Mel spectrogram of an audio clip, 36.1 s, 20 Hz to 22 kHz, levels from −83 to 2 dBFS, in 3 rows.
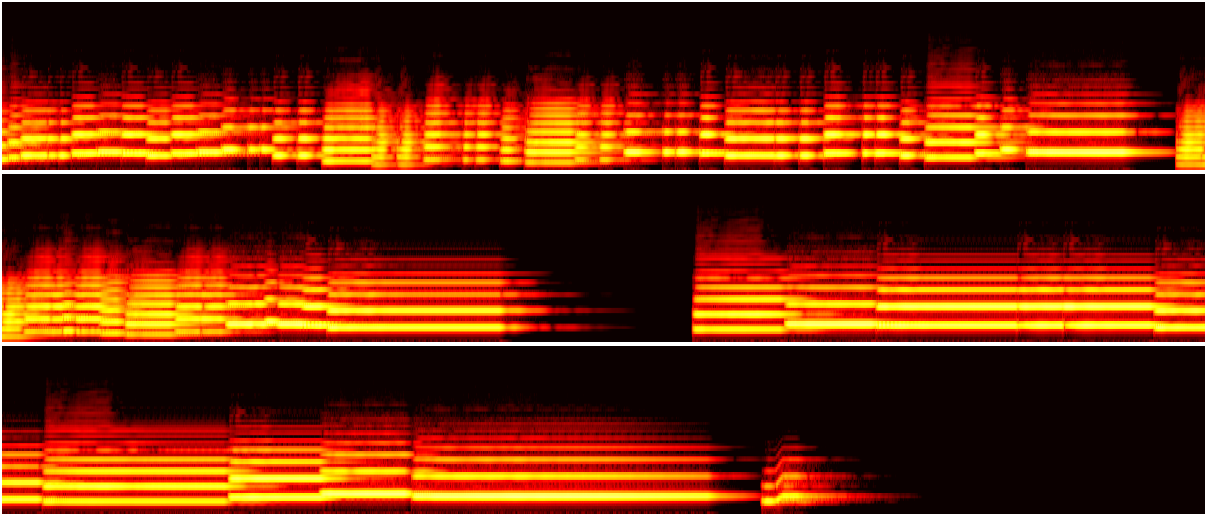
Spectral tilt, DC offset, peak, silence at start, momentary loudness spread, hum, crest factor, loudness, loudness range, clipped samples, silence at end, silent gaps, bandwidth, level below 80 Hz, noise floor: -8 dB/octave; under 0.1%; -4 dBFS; 0 s; 9 LU; none; 12 dB; -14 LUFS; 7 LU; under 0.1%; 3.8 s; 18.46-18.93 s; 3.7 kHz; -74 dBFS; -77 dBFS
